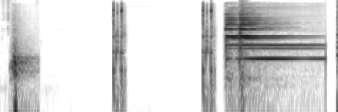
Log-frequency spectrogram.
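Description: Subscribe-button animation sound effect: two pairs of short clicks, then a bright bell ding about three seconds in that rings on and fades.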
